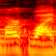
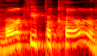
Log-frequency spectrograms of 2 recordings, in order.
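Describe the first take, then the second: First: The first name ends with the letter name 'why'. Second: The first name ends in a short 'ee' sound. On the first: "or Mark Y" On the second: "Is it Marky Picard"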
